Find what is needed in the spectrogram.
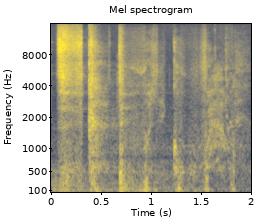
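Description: Vocal percussion into a stage microphone: short popping beatbox syllables like "put to put", about three a second, growing fainter toward the end.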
